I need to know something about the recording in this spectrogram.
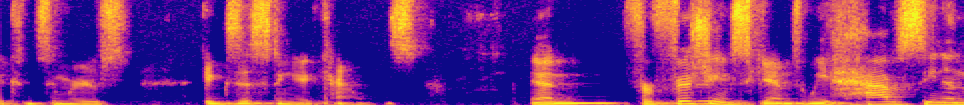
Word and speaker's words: phishing: a fish for dinner this fishing is spelled starting with a pH instead of an F so pH issuing and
